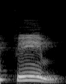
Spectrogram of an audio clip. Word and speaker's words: fame: ई sound का अपना उच्चारण नहीं होता। इसे क्या पढ़ेंगे? FAME, क्या पढ़ेंगे? फेम।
